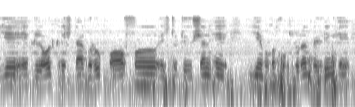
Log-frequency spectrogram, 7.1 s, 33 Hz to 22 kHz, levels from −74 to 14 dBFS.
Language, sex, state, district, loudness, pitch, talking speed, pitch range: Hindi, male, Bihar, Muzaffarpur, -22 LUFS, 120 Hz, 120 wpm, 105-125 Hz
